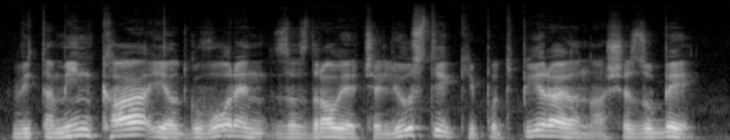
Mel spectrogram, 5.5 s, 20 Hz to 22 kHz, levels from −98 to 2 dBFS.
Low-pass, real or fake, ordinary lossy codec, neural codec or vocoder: 19.8 kHz; fake; none; vocoder, 44.1 kHz, 128 mel bands, Pupu-Vocoder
